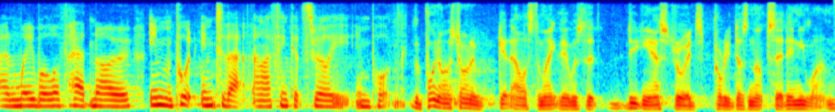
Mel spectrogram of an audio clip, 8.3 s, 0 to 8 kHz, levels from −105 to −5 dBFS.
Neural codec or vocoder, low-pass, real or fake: none; 7.2 kHz; real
